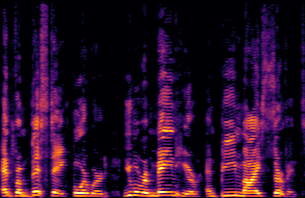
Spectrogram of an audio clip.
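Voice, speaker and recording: In a growling, put-on character voice, a woman speaks at a fairly high pitch. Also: fairly slow pace. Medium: read story. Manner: snarling.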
